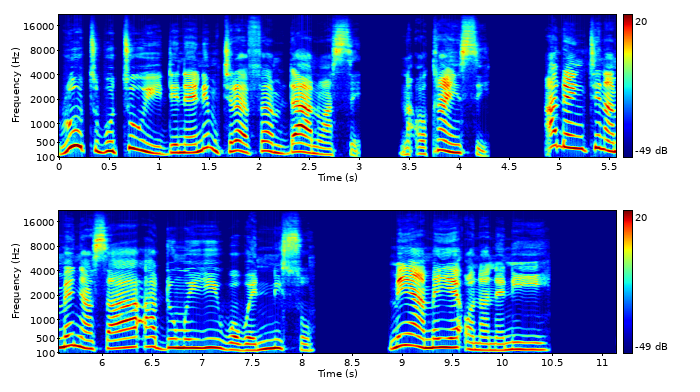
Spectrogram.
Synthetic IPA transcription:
ɾuː˦tʰu˨bu˨tʰu˦wi˨dɪ˨næ̃ː˨nĩ˦m˨t͡ɕʰɪ˨ɾɛ˦˨fɛ̃˦˨mdaː˦˨nʊ̃˨a˨sɪ̰˨ | nã̰˨ʔɔ˨kʰã˦˨n˦sḛ˨ | a˦dɪ̃˦n˦tʰi˦nã˨mɪ̃˦ɲã˨saː˦a˦dʊ̃˦m˦ji˦wɔ˨wɛ˨n̩˦nĩ˦sʊ˨ | mɪ̃˦jɛ˦a˨mɪ̃˦jɛ˦ʔɔ˨nã˨nã˨nɪ̃˦ji˦

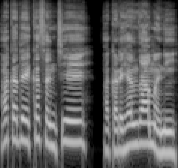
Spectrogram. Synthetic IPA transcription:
ʔa˦ka˨da˦jkɐ˦sɐ˨nt͡ʃeː˦ | ʔa˨kɐ˨ɽhɛ˦nzaː˦mɐ˨niː˦

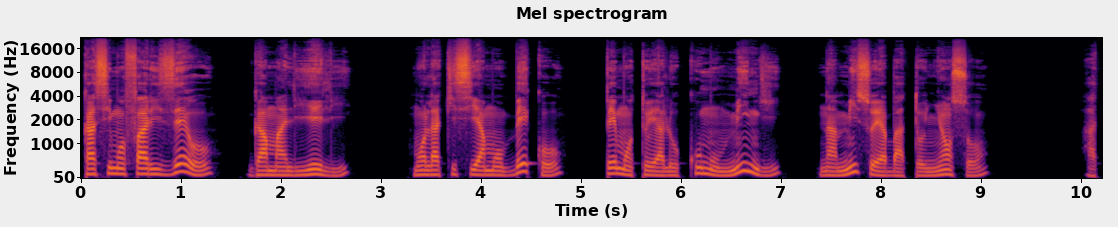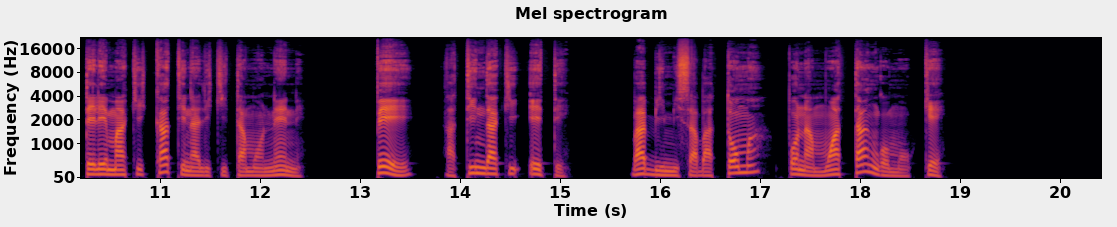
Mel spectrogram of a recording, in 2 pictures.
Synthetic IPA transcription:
ka˨si˨mo˨fa˨ʁi˨ze˦o˨ | ɡa˨ma˨li˨e˦li˨ | mo˨la˨ki˨si˨ja˨mo˨be˦ko˨ | pe˦mo˨to˨ja˨lo˨ku˦mu˨mi˦ŋɡi˨ | na˨mi˦so˨ja˨ba˨to˨ɲɔ̃˦nsɔ˨ | a˨tɛ˦lɛ˦ma˦ki˦ka˦ti˨na˨li˨ki˨ta˨mo˨nɛ˦nɛ˨ | pe˦ | a˨ti˦nda˦ki˦e˦te˨ | ba˦bi˨mi˨sa˨ba˨to˦ma˦ | po˦na˨mwa˦ta˦ŋɡo˨mo˨kɛ˦

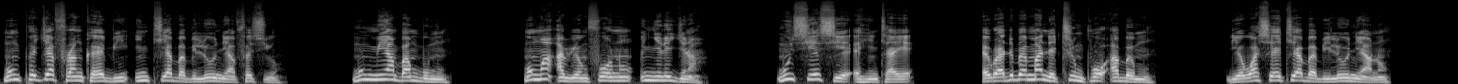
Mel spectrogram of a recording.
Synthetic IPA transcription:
mʊ̃˦m̩˦pʰɛ˦d͡ʑa˦fɾã˦ŋ˦kʰa˨˦bi˦n̩˦tʰi˦a˦ba˨bi˨lo˦nĩ˨a˨fæ˦si˨o̰˨ | mʊ̃˦m̩˦mĩ˦a˦bã˦m̩˦bʊ˨mũ˨ | mʊ̃˦mã˦ʔa˨ɥᶣɛ̃˨mfʊ˦ɔ˦nʊ̃˦ɲ̩˦ɲĩ˦ɾẽ˦d͡ʑi˨nã˨ | mʊ̃˦n˦si˦ɛ˦si˨ɛ˨ʔæ˨ɦĩ˨ntʰa˨jɛ˦ | æ˨wu˨ɾa˨dɪ˦bɛ˦mã˦næ̃˨tʰi˦ɾĩ˦˨m˨pʰʊ˦ɔ˦ʔa˦bæ˨mũ˨ | dɪ˨ɛ˨wa˦ɕɛː˦tʰɪ˦a˦ba˨bi˨lo˦nĩ˨a˨nʊ̃˦

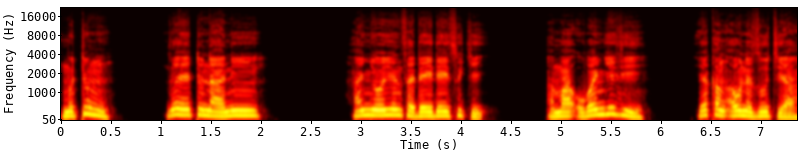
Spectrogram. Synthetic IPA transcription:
mʊ˨tʊ˦˨m | za˦˨ji˦tʊ˨naː˨niː˦ | ha˦ɲjoː˦jɪ˦nsa˨da˦jda˦jsʊ˦kʲeː˨ | ʔa˨mːaː˦ʔʊ˨bɐ˦ŋɡʲɪ˦d͡ʒiː˨ | ja˦kɐ˨ŋʔa˦wna˨zuː˦t͡ʃɪ˨jaː˦

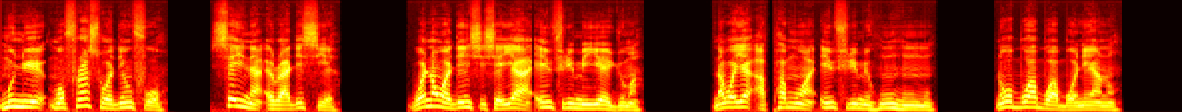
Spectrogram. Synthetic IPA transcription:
mũ˨nũ˨e˨mɔ̃˨fʊ˦ɾa˦sʊ˨ɔ˨dɪ̃˦m˦fʊ˨ɔ˨ | se˦i˨nã˨ʔæ˨wa˨dɪ˦sɪ˨ɛ˨ | wɔ˦nã˦wɔ˨dɪ̃˦n̩˦ɕi˨ɕɛ˨jɛ˦a˨ʔɛ˦m̩˦fi˦ɾi˦mĩ˨˦jɛ˦æ˨d͡ʑᶣũ˦mã˨ | nã˨wɔ˦jɛ˦ʔa̰˨pʰa˦mʊ̃˦a˨ʔɛ˦m̩˦fi˦ɾi˦mĩ˨ɦũ˦ɦũ˦mũ˦ | nã˦wɔ˦bʊ˦a˦bʊ˨a˨bɔ˨nɪ̃˦a˦nʊ̃˦

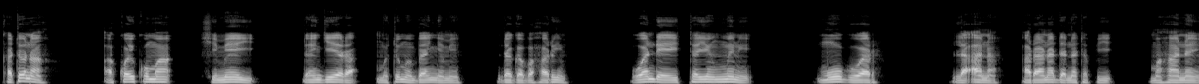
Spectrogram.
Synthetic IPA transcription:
ka˨tʊ˦na˨ | ʔa˨kʷa˦jkʷʊ˦ma˦ | ʃi˨meː˦ji˨ | ɗɐ˦ŋɡʲeː˦ɽaː˨ | mʊ˨tʊ˦mɪ˨mbɐ˦ɲjɐ˨mɪ˦n | dɐ˨ɡa˨ba˨ɦa˨ɾi˦m | wɐ˦nda˨ja˦ji˦ta˦jɪ˦mːɪ˦ni˨ | muː˦ɡʷʊ˨wɐ˦r | la̰˨ʔa˦naː˨ | ʔa˨ɽaː˦nɐ˦rda˨na˦tɐ˨ɸi˦ | ma˨ɦaː˦nɐ˦j

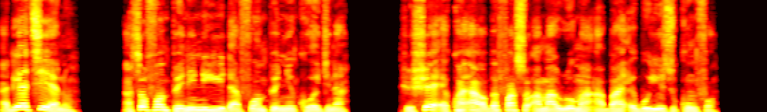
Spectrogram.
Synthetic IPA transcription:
a˨dɪ˦a˦˨tʰɪ˦ɛ˨nʊ̃˨ | a̰˨sɔ˦fʊ˦ɔ˦m̩˦pʰɛ˨nĩ˦nɪ̃˦ju˦da˨fʊ˦ɔ˦m̩˦pʰɛ˦nĩ˦kʰɔ˨æ˨d͡ʑi˨nã˦ | kʰᶣɪ˨ɕᶣɛ˦ɛ˨kʷʰã˦na˨wɔ˨bɛ˦fa˦sʊ˦ʔa˨mã˦ɾoː˨˦mã˨ʔa̰˨bã˦nʔæ˦bu˦jeː˦s̬u˨kʰũ˦mfɔ̰˨

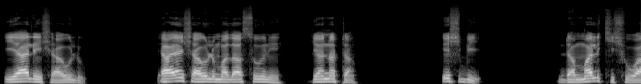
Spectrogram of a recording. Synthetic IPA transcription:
ʔɪ˨jaː˦lɪ˨nʃaː˨wʊ˦lu˨ | jʔaː˦jɐ˦nʃaː˨wu˦lu˨mɐ˦zaː˦suː˦neː˨ | jɐ˦nɐ˦tɐ˨ŋ | ʔɪ˦ʃbi˨ | dɐ˨mɐ˦lkʲi˨ʃɪ˦wa˦

